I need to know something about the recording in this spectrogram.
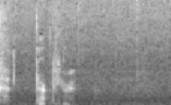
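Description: Near-silent room tone, broken about half a second in by a short, faint voice sound.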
